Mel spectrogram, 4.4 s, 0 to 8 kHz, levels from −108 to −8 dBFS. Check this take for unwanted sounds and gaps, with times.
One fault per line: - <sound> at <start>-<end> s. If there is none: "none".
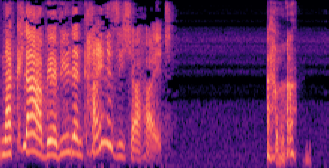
- laugh at 3.5-4.2 s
